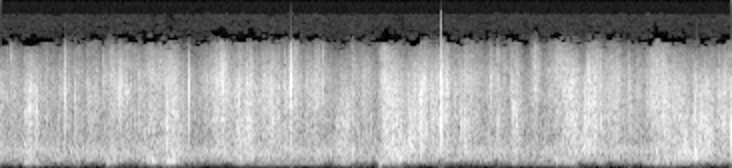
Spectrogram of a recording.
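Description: Hands scoop, squeeze and press a pile of white, crushed dry soap powder on a table with their palms and fingers. The result is a steady, dense crunching and crackling, with fine gritty textures and occasional sharper bright snaps. There is little low end.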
